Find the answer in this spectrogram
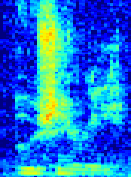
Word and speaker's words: Augeri: Kinda sounds like a Z, doesn't it? C-H? Ger. E. Yes. I have it typed out now, and phonetically it's Z-H-E-R-E-E. Augeri.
